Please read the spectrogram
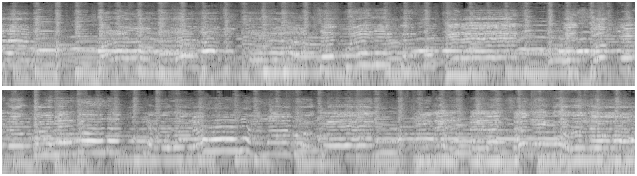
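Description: Son huasteco (huapango) played by a trío huasteco: a violin carrying the melody in sliding, ornamented phrases over the steady strummed rhythm of the jarana and huapanguera.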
